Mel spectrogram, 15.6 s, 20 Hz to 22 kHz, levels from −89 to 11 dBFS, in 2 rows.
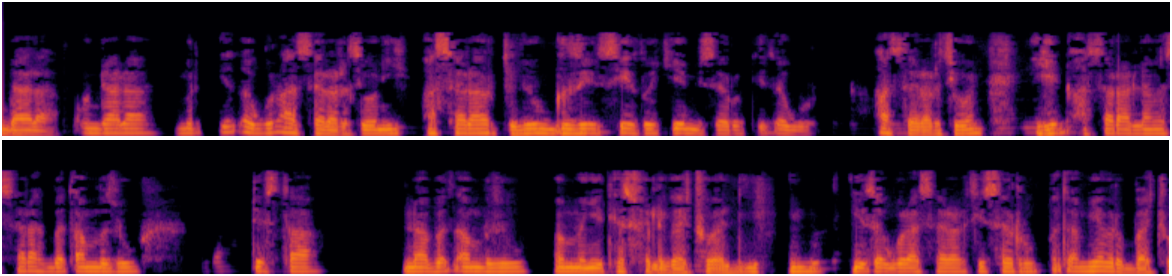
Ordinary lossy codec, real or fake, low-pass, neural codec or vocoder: MP3, 32 kbps; real; 10.8 kHz; none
